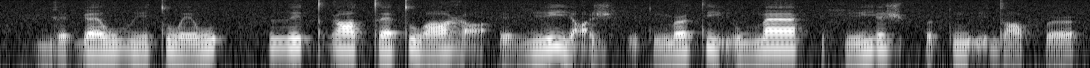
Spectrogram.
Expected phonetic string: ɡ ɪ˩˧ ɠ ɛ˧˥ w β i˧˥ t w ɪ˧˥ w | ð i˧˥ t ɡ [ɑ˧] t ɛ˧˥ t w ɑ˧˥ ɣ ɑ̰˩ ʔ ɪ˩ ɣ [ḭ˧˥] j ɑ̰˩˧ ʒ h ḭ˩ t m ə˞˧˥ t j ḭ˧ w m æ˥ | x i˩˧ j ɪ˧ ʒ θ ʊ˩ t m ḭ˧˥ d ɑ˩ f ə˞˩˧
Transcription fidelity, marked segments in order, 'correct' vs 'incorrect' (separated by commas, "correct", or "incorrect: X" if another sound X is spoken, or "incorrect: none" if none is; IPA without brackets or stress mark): correct, incorrect: i˧˥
